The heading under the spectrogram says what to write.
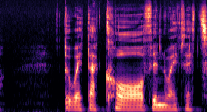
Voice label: "cof", Welsh

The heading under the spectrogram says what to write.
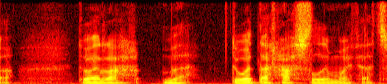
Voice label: "rhastl" Welsh

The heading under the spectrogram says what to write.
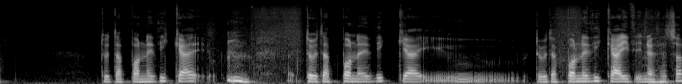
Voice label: "boneddigaidd", Welsh

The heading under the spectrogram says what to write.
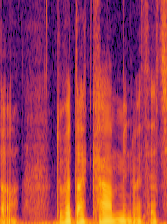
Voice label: "cam", Welsh

